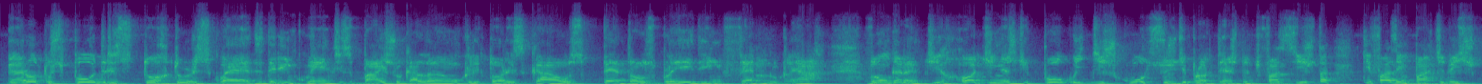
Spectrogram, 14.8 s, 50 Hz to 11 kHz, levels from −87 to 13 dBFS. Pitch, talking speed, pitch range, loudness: 120 Hz, 110 wpm, 115-165 Hz, -18 LUFS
